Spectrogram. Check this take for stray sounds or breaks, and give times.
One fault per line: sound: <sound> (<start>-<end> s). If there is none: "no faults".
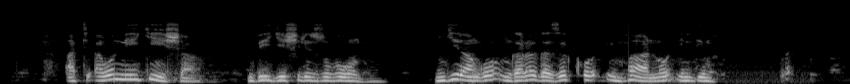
sound: laugh (7.8-7.9 s)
